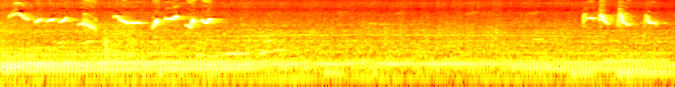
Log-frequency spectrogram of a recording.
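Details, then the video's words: Orange-headed thrush, known locally as punglor, in relaxed plong santai song: a rapid run of bright, twisting whistles for two seconds, a pause, then a shorter sharp chattering burst near the end. "Suara Burung Anis Merah/Punglor Plong Santai"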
